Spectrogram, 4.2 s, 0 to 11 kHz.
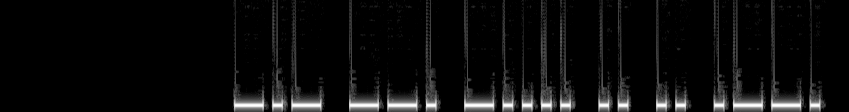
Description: Morse code, heard as a keyed tone, about 25 wpm, 700 Hz. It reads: KG6IIP
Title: K1USN SST QSO Practice - 25wpm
